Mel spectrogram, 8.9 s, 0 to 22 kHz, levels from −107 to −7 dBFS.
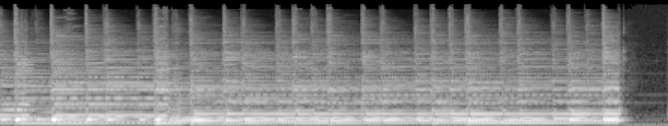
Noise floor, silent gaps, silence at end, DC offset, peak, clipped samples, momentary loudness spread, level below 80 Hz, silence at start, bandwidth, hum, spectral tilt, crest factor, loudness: -50 dBFS; none; 0.55 s; under 0.1%; -2 dBFS; under 0.1%; 6 LU; -58 dBFS; 0 s; 18 kHz; none; -6.5 dB/octave; 18 dB; -20 LUFS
